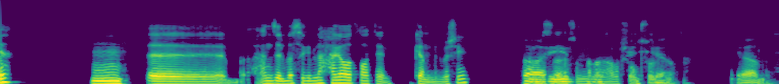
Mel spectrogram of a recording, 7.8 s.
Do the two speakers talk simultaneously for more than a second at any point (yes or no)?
yes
